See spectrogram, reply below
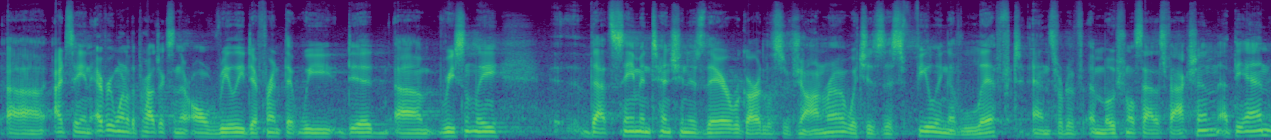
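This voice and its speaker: A man's voice: fairly low pitch, fairly bright tone. A man speaking as a panelist, explaining his approach in a discussion. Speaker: panelist, audio drama producer. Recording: echoey hall with faint room noise.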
